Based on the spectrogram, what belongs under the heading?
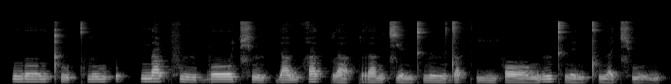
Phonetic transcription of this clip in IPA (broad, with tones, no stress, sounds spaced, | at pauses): ŋ ɤː˧ ŋ tʰ u˨˩ ʔ kʰ l u˦˥ ʔ | n a˥˩ p̚ f ɯː˨˩ b oː˦˥ t͡ɕʰ ɯː˨˩ k̚ j a˦˥ w h a˥˩ t̚ p l a˨˩ ʔ p r a˧ n t͡ɕ e˨˩ n kʰ l ɯː˩˦ d a˦˥ t̚ ʔ iː˨˩ h ɔː˨˩ ŋ ɯː˥˩ kʰ l e˨˩ n tʰ ɯ˩˦ a̯ t͡ɕʰ u˨˩ n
